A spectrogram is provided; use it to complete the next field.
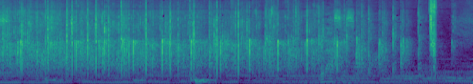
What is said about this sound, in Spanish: ¿Por qué no le damos un aplauso enorme a sus pastores, a sus servidores?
